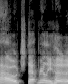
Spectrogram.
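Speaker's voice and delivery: put-on English accent. Retelling what a partner said in her sleep: imitating Tara's English accent. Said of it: "she had a fucking English accent".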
